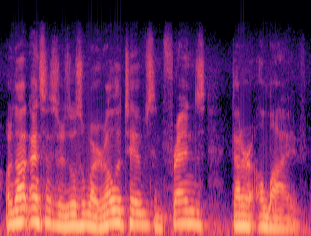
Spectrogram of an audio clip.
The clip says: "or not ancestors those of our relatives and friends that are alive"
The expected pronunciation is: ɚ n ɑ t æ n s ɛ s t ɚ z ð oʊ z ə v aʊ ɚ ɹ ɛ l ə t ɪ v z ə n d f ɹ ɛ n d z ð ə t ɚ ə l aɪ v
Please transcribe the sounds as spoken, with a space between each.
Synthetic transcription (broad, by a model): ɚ n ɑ t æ n s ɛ s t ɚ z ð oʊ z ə b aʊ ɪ ɹ ɛ l ə t ɪ v z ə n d f ɹ ɛ n d z ð ə t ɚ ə l aɪ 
